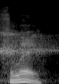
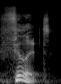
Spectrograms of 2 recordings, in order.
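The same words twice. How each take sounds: First: It is pronounced in a non-British way. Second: It is pronounced in a British way. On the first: The speaker calls it right. "instead of fillet" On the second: The speaker calls it wrong. "you say like fillet"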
